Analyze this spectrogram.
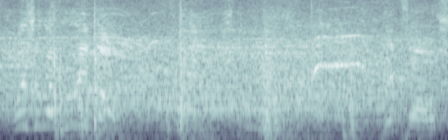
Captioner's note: cage clicks; hand thudding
